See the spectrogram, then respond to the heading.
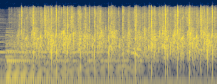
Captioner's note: applause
